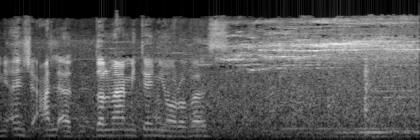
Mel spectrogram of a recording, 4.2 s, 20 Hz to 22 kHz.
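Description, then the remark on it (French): A person speaks briefly, then the Euronight 220 night train, nicknamed the train of hope, rolls into the station at 22:55 with a steady low rumble and high, thin brake squeals ringing over it as it slows. “22h55, l'Euronight 220, rebaptisé le train de l'espoir, entre en gare.”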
